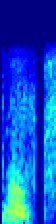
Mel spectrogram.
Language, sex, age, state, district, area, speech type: Manipuri, male, 30-45, Manipur, Kakching, rural, conversation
